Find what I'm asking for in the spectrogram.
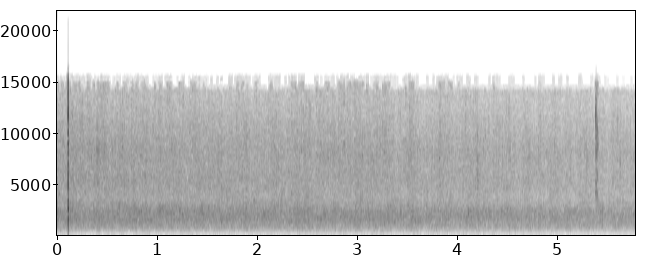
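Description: Steady applause from a convocation audience at CSULB honoring campus leaders, a dense, even wash of many hands clapping that holds throughout without a break or any voices.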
